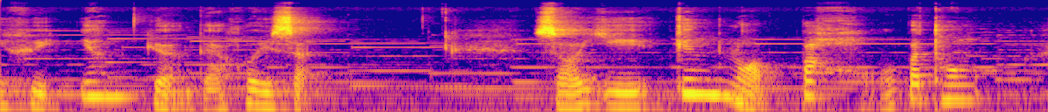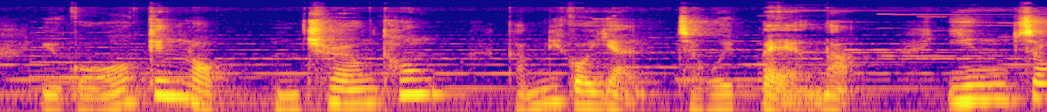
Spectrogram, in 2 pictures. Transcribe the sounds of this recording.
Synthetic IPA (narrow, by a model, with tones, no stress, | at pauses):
hyː˧t̚jɐ˥njœ̰ː˨˩ŋkɛː˧hɵ˥ɥsɐ̰˨t̚ | sɔː˨˥jiː˨˧kɪ˥ŋlɔː˨k̚pɐ˥t̚hɔː˨˥pɐ˥t̪ʰʊ˥ŋ | jyː˨˩kʷɔː˨˥kɪ˥ŋlɔː˨k̚m̩˨˩t͡ʃʰœː˧ŋt̪ʰʊ˥ŋ | kɐ˨˥mniː˥kɔː˧jɐ̰˨˩nt͡sɐ˨wuː˨˧jpɛ̰ː˨ŋla̰ː˧ | jiː˨nt͡so˧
